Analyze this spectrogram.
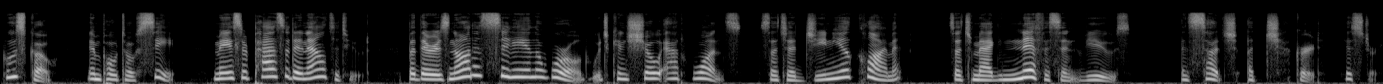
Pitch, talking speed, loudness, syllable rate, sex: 255 Hz, 145 wpm, -21 LUFS, 4.6 syllables/s, female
